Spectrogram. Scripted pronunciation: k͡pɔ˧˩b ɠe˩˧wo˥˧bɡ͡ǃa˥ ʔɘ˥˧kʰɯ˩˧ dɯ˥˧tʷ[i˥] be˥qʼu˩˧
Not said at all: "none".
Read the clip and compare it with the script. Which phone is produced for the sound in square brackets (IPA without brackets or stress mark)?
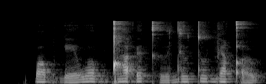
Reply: i˥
